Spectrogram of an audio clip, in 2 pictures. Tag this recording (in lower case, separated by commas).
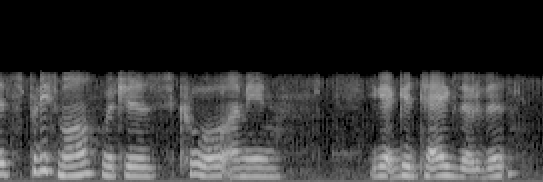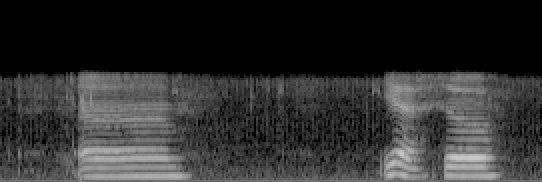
speech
